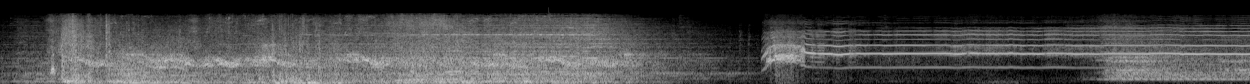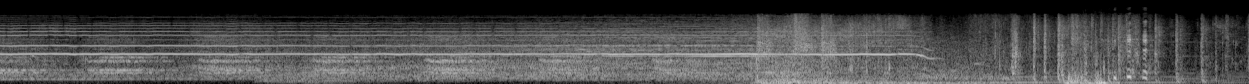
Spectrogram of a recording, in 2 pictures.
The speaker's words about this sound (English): Gushy exploding heads. Yep. So Buffy's scream kills the gentleman. Their heads explode, as we just heard.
